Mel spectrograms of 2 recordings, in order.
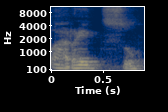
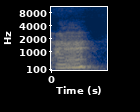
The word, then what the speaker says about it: Arezzo: Bom, é fato que as notas musicais foram criadas por um monge italiano chamado Guido Arezzo. Pode ser que eu esteja pronunciando errado, mas é Arrazzo, né, Guido Arezzo.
